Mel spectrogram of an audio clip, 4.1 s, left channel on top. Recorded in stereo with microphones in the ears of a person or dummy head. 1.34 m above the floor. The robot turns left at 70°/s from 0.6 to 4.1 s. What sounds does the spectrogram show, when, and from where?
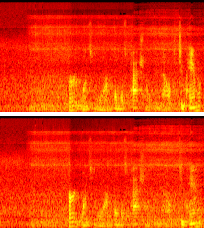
1.4 s a man speaking: 125° right, 1.1 m; by 4.0 s 55° left, 1.1 m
